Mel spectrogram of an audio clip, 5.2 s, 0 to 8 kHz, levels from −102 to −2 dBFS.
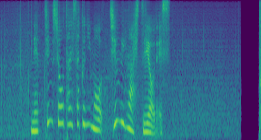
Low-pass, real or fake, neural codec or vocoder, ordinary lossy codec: none; fake; codec, 16 kHz, 0.7 kbps, FocalCodec; none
